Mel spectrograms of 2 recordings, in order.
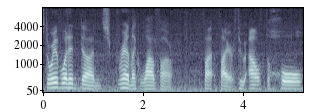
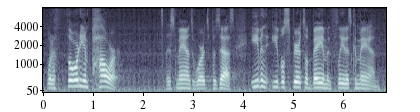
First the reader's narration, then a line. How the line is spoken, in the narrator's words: Amazed, the people exclaimed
